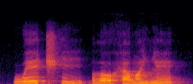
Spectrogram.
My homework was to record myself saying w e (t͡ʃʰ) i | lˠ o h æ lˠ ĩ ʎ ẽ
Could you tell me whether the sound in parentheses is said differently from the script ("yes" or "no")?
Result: no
